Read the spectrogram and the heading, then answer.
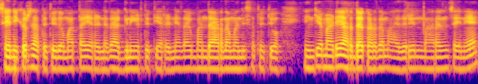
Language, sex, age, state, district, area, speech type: Kannada, male, 18-30, Karnataka, Bidar, urban, spontaneous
